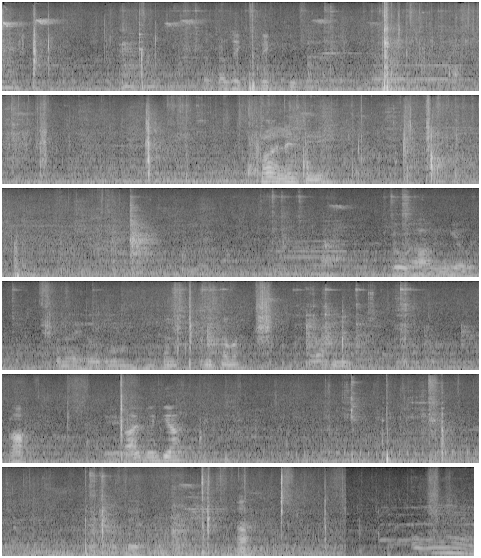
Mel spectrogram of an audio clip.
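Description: Young men talk with each other nearby, outdoors.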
